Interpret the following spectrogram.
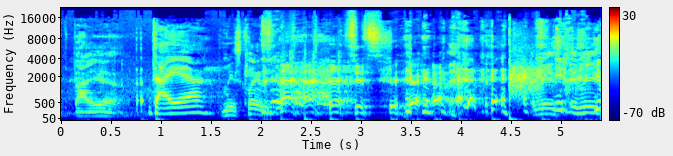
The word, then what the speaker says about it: Thair: Oh, That's the real way to say it. It's actually pronounced like that way. Nice. We just said Thair with the American accent, but the dialect is Thair.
